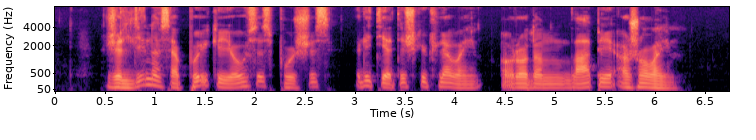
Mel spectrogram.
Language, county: Lithuanian, Klaipėda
